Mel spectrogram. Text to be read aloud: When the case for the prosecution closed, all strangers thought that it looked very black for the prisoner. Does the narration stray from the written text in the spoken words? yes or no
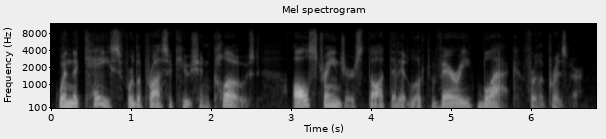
no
